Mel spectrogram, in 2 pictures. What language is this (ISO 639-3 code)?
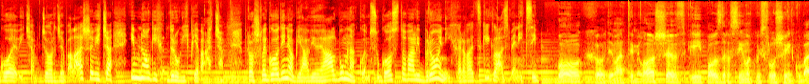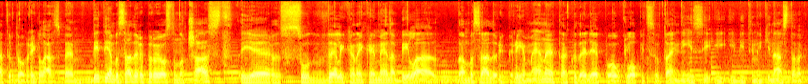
hrv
